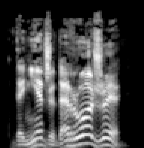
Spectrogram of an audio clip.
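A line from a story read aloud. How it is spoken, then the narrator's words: Yelling. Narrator (Russian): завопил он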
